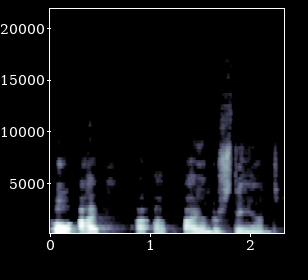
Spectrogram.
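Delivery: a soft, hesitant mock of his voice, dropped low and quiet; mocking Mark Ward. Mocking the man who called him stupid, soft mimicry. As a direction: lightly imitate how he talks, stammering. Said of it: "with his effeminate voice".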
